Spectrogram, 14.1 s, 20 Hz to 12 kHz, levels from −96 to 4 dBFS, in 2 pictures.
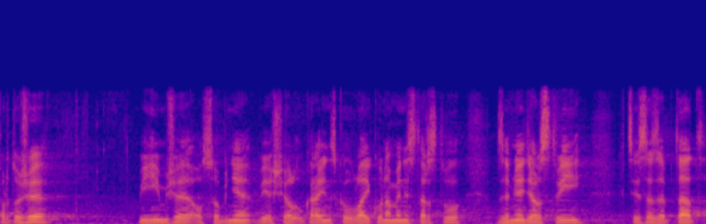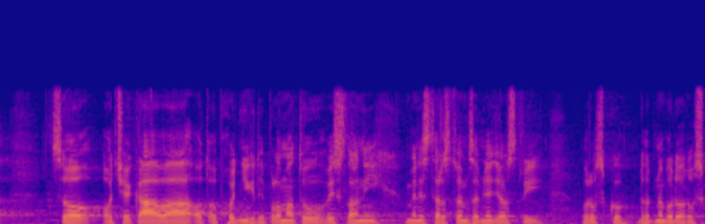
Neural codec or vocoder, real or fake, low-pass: none; real; 7.2 kHz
